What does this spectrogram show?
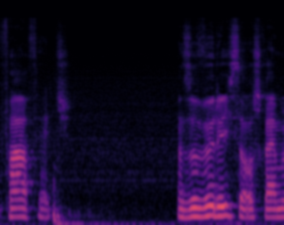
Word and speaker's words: Farfetch: Farfetch. Sagt ehrlich, das ist ein komisches Wort zum Aussprechen. Sagt jetzt ehrlich. Nee. Farfetch. Nimm einfach SCH am Ende. Das S wird aber nicht geschrieben. Farfetch.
